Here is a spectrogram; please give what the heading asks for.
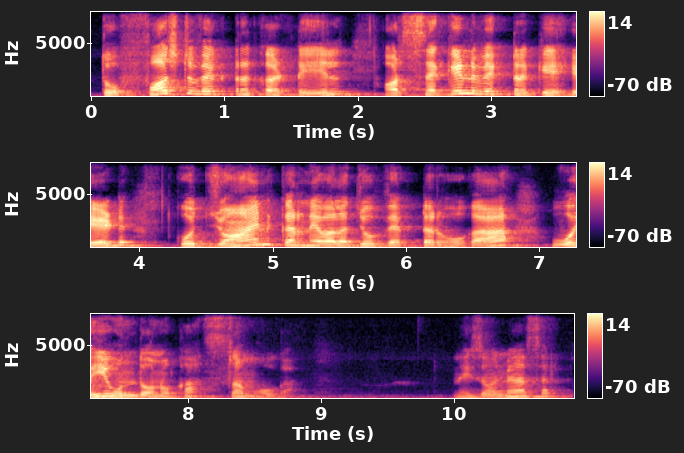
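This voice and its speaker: Bright-voiced man teaching a class. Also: high voice. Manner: asks questions and answers them himself; patient, repeats each point slowly. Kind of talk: recorded class lecture.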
